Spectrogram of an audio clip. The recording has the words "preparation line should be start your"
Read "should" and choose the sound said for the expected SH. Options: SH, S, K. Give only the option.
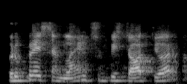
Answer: S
